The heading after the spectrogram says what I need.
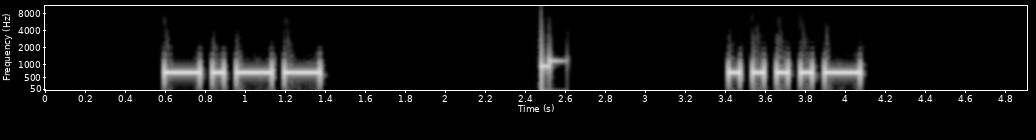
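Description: Morse code, heard as a keyed tone, about 20 wpm, 700 Hz. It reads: Y 4
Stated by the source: Single letter and number Morse drill at 20 wpm, from N4LCD.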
